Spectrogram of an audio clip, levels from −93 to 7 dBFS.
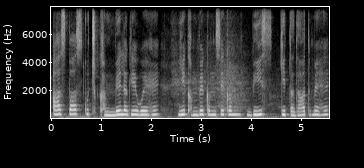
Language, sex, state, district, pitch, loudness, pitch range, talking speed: Hindi, female, Himachal Pradesh, Shimla, 280 Hz, -16 LUFS, 270-290 Hz, 185 wpm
